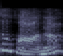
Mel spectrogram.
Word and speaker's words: Alana: Well, my name is Alana, which rhymes with Nirvana, and I'm a recovered people pleaser, having poor boundaries, overgiving, overextending myself.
